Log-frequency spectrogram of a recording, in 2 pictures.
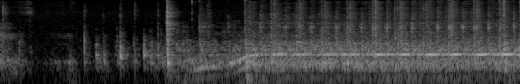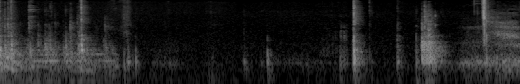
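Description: A sewing machine stitches scrappy quilt pieces for a wedding ring quilt block, a steady mechanical whir lasting a few seconds amid scattered handling clicks and soft fabric rustle.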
